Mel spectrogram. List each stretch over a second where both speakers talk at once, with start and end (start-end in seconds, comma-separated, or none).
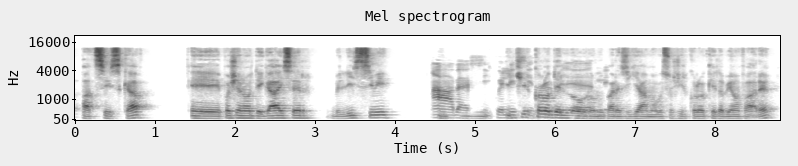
4.6-6.7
